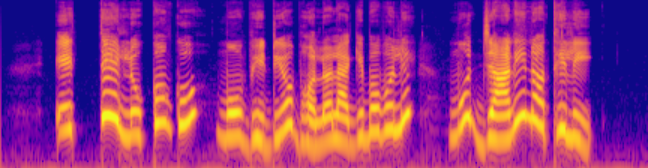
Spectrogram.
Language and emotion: Odia, surprised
